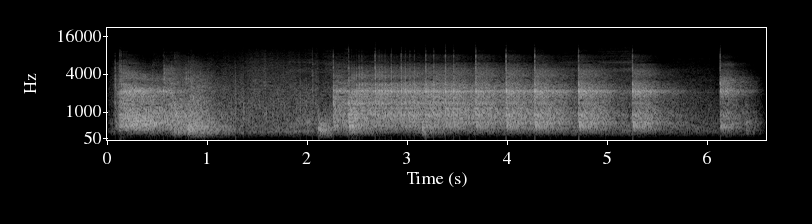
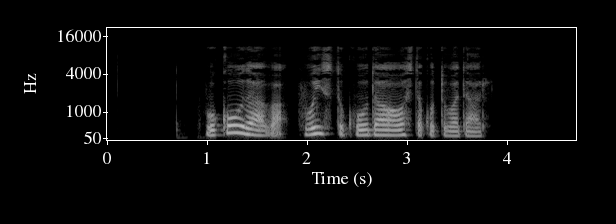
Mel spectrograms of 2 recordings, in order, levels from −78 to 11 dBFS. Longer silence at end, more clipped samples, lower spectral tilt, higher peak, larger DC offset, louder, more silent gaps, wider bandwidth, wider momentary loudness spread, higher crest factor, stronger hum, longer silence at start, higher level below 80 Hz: second, 0.1 s vs 0.9 s; neither; second, -0.5 dB/octave vs -6 dB/octave; first, -2 dBFS vs -8 dBFS; neither; first, -19 LUFS vs -23 LUFS; neither; about the same, 12 kHz vs 11.5 kHz; first, 17 LU vs 11 LU; about the same, 18 dB vs 16 dB; neither; second, 0.05 s vs 1 s; about the same, -76 dBFS vs -74 dBFS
